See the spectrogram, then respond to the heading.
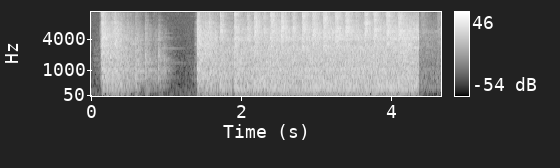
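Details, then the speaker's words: Small two-stroke ice auger: catches after a false start into a heavy, uneven burble at high idle, smoky; sounds too rich. "ah she's all smoky in here it just sounds like it's got too much gas so let's just try to turn it down a little bit"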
